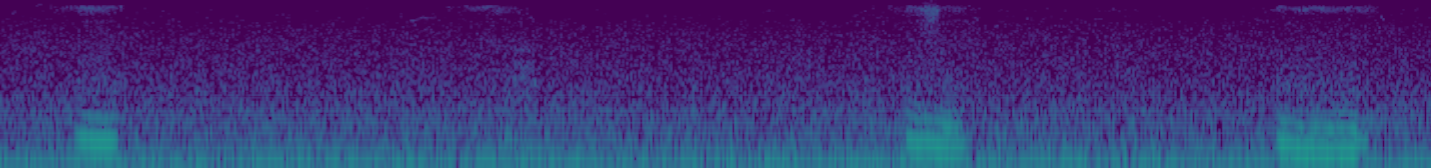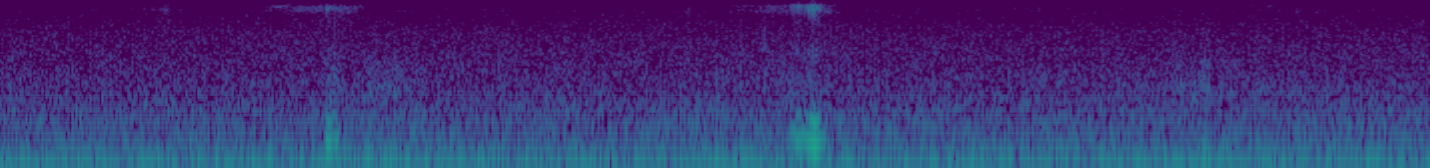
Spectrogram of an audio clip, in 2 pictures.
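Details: Sleeping cat snoring: soft, wheezy snores with a faint tonal edge, spaced irregularly a few seconds apart, heard over a steady low room hum.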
